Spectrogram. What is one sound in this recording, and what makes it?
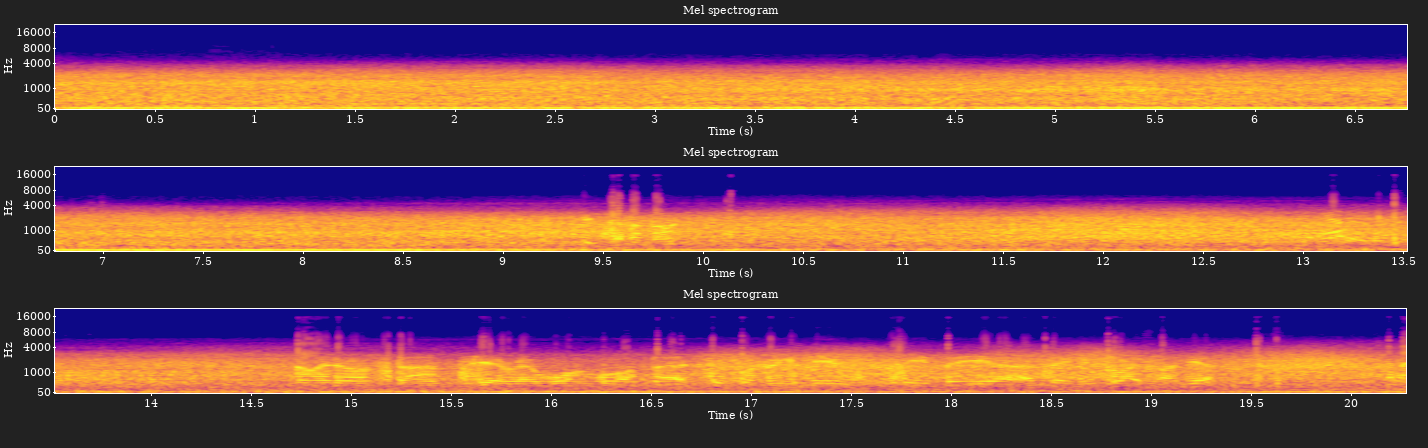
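Propeller engines of a large aircraft drone loudly as it taxis past.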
